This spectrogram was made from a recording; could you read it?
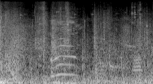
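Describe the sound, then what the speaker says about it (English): Gunfire in the Western shooter Call of Juarez: Gunslinger, with a burst of close shots over busy game sound and a voice talking during the clip. "Shot the gun."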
